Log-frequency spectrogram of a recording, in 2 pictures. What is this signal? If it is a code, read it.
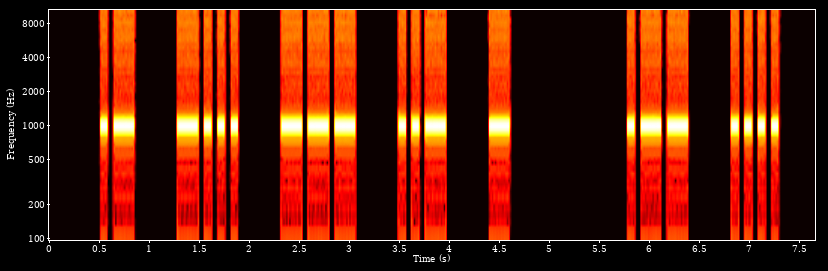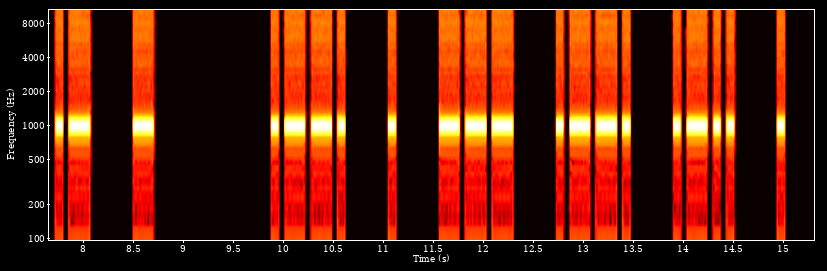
Morse code, heard as a keyed tone, about 18 wpm, spaced as for 12 wpm, 1000 Hz. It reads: ABOUT WHAT PEOPLE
